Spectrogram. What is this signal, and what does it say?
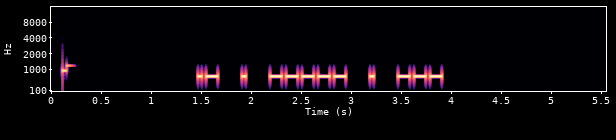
Morse code, heard as a keyed tone, about 30 wpm, spaced as for 22 wpm, 700 Hz. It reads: AE0EO
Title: USA Call Signs - 5 Characters - 2x Character Spacing - 30wpm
